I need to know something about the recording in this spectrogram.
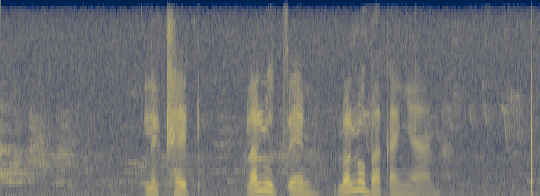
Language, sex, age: Tswana, female, 22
